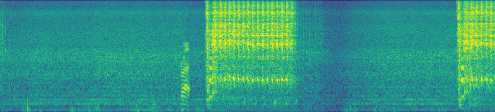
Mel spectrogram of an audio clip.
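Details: Mariner outboard that dies when put in gear: two long, rapid cranking bursts of about two seconds each, never catching after returning to neutral; hard starting.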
